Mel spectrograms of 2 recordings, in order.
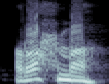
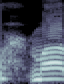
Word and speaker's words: رحمہ: رکھنا یہ درست ہے۔ اور اس کا ایک دوسرا تلفظ بھی ہے جو کہ را کے اوپر ہم پیش پڑھیں گے، رحمہ، تو رحمہ بھی اس کو کہہ سکتے ہیں، تو لیکن اس صورت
